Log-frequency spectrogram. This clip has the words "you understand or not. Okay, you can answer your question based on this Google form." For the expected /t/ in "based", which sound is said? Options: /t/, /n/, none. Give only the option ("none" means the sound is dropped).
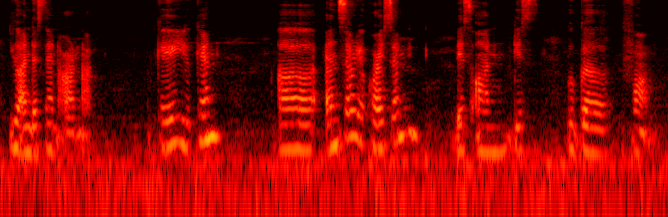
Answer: none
